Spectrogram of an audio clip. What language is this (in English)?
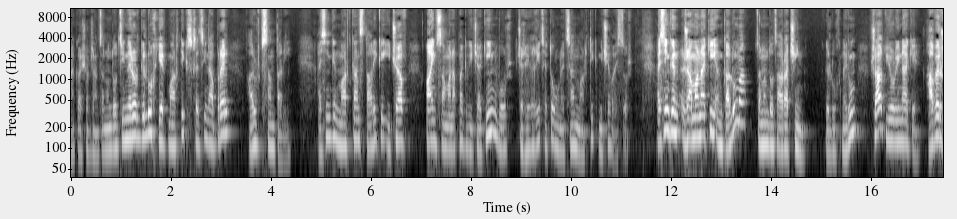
Hungarian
